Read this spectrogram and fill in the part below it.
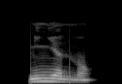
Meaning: cutely; adorably
- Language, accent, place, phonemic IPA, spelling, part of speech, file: French, France, Lyon, /mi.ɲɔn.mɑ̃/, mignonnement, adverb, LL-Q150 (fra)-mignonnement.wav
